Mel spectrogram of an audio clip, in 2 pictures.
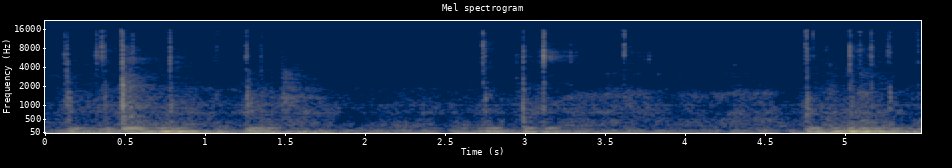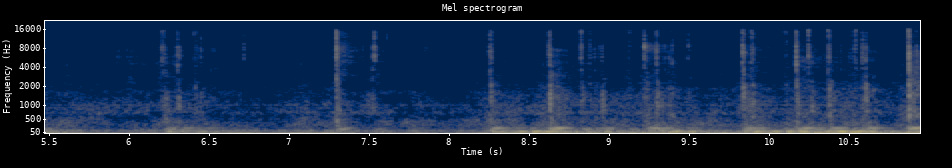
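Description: Typing on a computer keyboard: irregular runs of keystroke clicks broken by short pauses.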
